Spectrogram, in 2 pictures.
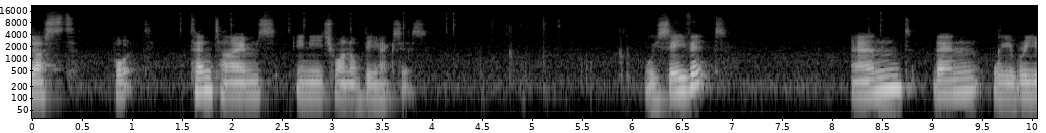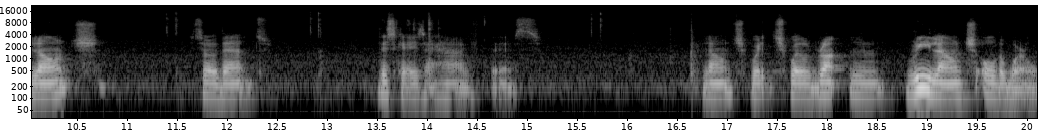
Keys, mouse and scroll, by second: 1.8 click, 2.9 click, 3.5 click, 4.4 click, 5.4 ctrl+s, 8.7 click, 11.7 click, 13.1 click, 13.7-14.8 typing, 15.9 click.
